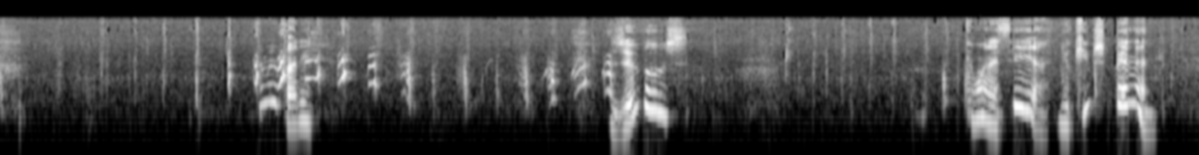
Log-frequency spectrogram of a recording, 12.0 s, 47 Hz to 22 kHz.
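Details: Two-week-old Bull Terrier puppies from litter CT29, recorded 10 February 2013, give clusters of short wavering, rising-and-falling whimpers in two bursts, with soft clicks and snuffling between and a person's voice nearby.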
